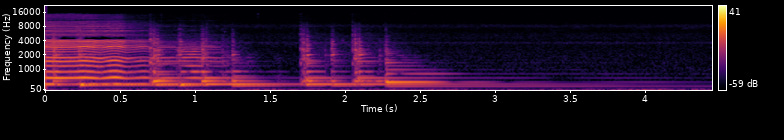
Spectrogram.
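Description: A woman's voice holds the last sung note with vibrato over a violin plucked pizzicato, and the note ends under a second in. A few more plucked violin notes follow, the last one left ringing and dying away as the song ends.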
